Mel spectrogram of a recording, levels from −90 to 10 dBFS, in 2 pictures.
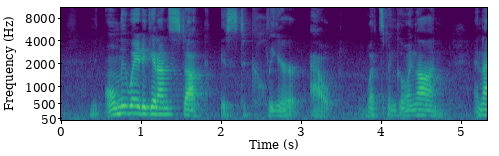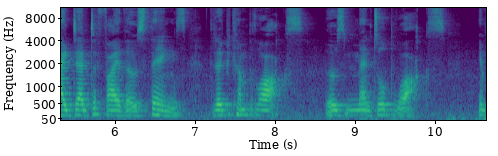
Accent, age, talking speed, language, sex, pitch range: American, 50-69, 145 wpm, English, female, 155-190 Hz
